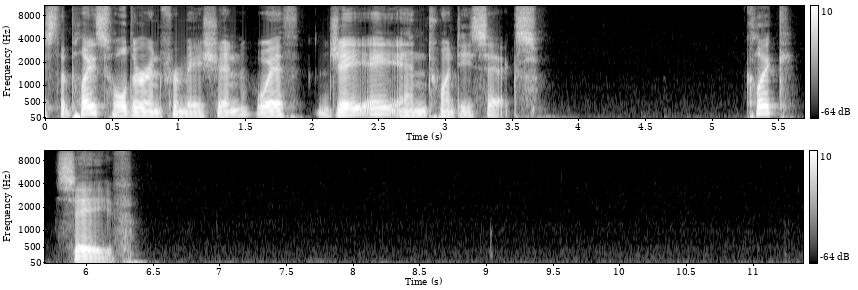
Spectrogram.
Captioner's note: pause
